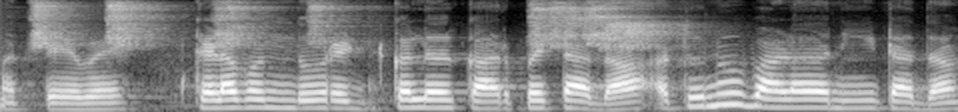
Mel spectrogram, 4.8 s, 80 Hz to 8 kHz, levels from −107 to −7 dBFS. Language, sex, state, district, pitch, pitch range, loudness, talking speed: Kannada, female, Karnataka, Raichur, 200 Hz, 175-210 Hz, -16 LUFS, 125 wpm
